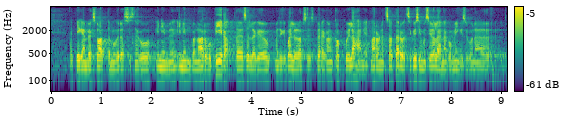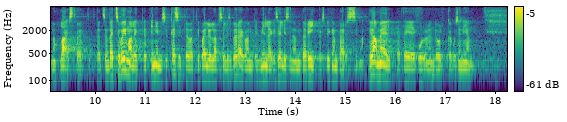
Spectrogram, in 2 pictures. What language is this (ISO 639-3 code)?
est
